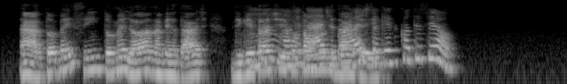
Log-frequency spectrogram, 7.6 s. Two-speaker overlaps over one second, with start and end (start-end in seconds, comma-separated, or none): 3.3-5.1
